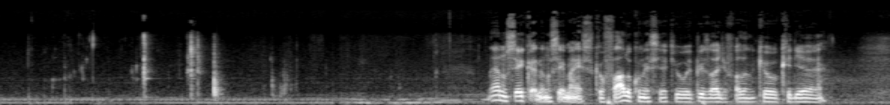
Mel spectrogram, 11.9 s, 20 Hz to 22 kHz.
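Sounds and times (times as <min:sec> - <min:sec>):
faint low hum: 0:00.0 - 0:11.8
person gulping water: 0:00.4 - 0:02.2
speech: 0:06.6 - 0:11.1.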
